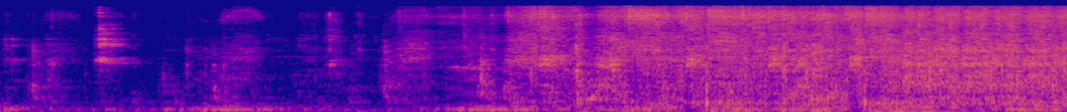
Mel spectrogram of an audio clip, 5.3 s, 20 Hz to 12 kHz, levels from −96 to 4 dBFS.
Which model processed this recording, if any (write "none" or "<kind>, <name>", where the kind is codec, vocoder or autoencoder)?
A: vocoder, Vocos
